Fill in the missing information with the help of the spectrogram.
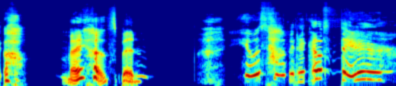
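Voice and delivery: high, plaintive mock wail; hammed-up distraught widow. Acting out the grieving widow.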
